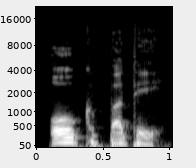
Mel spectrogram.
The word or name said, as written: ओक पति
